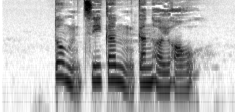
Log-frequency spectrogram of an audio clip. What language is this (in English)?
Cantonese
